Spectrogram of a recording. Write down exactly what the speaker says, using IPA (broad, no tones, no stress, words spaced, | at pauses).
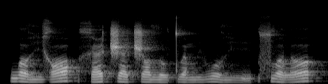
wʌɣiɣɒ | xæt͡ʃæt͡ʃɒ ðʊtʷæmi βʊɣi | sʷʌlʌ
